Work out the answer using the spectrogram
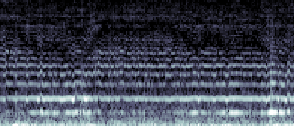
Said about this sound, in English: The mosquito dey pass pass. The Big Mosquito dey disturb.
